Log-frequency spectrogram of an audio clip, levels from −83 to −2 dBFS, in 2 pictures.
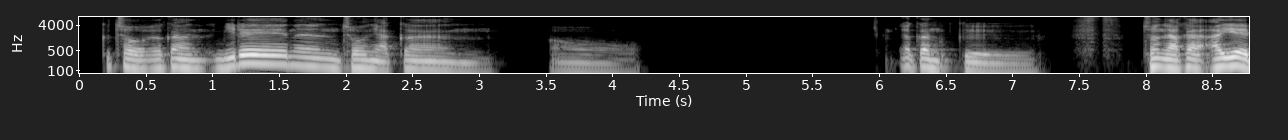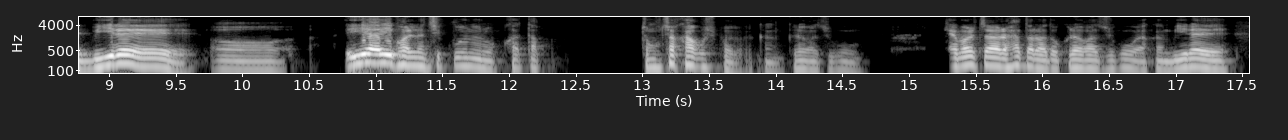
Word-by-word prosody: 그쵸. 130 -4 -5
약간 125 -2 -4
미래에는 155 -3 +1
저는 120 0 -4
약간 105 -4 -8 0.4
어 90 -3 -19 2.0
약간 120 -4 -4
그 90 -5 -9 0.8
저는 135 -2 0
약간 120 +1 +1
아예 140 +2 +4
미래에 140 - +4
어 110 -1 -10 0.5
AI 185 +3 +9
관련 155 -5 0
직군으로 130 -4 -9
가 125 +1 -12
딱 120 0 -13 0.7
정착하고 135 +3 -2
싶어요. 130 -7 -13
약간 95 -2 -19
그래 115 +4 -11
가지고 105 -2 -16 0.6
개발자를 150 -1 +1
하더라도 125 -7 -3
그래 125 +1 -4
가지고 120 0 -8
약간 105 0 -11
미래에 120 -2 -2
120 Hz, 230 characters per minute, -20 LUFS, 110-140 Hz, 2.0 s, AI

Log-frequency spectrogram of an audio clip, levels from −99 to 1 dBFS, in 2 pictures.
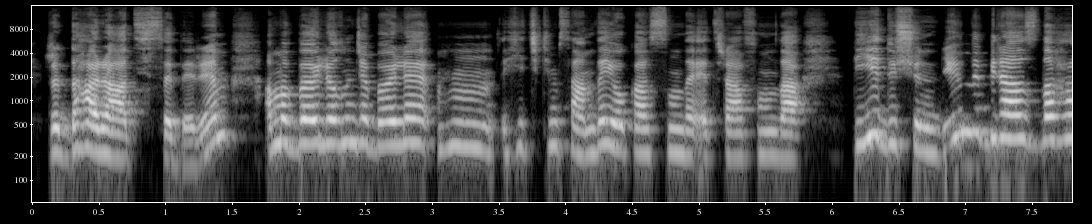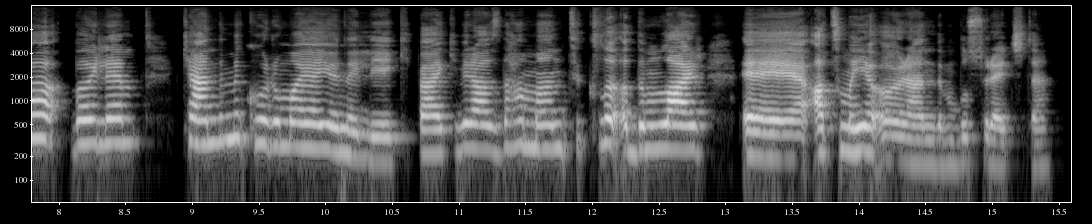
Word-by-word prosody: r 230 0 -1
daha 240 -2 +5
rahat 190 -3 +4
hissederim 280 - -3 0.3
ama 290 0 0
böyle 290 0 +5
olunca, 295 -1 -4
böyle, 275 +1 +1
"Hımm, 260 -2 -8
hiç 250 +4 -11
kimsem 270 -6 -4
de 280 - +1
yok 250 -3 0
aslında 220 -1 -3
etrafımda." 195 0 -2 0.4
diye 340 +3 0
düşündüğüm 275 - -3
ve 405 -1 -4
biraz 335 -3 +4
daha, 325 +1 +2
böyle, 295 +1 +1 0.4
kendimi 310 +3 +2
korumaya 270 -4 -1
yönelik, 190 -8 -4
belki 215 +2 -1
biraz 250 -1 -1
daha 270 +2 -5
mantıklı 260 +4 -3
adımlar, 245 +1 +4 0.3
eee, 195 -2 +5
atmayı 225 +1 +2
öğrendim 160 -3 -3
bu 170 - -9
süreçte. 150 -3 -6
250 Hz, 130 wpm, -22 LUFS, 210-290 Hz, 0.4 s, daha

